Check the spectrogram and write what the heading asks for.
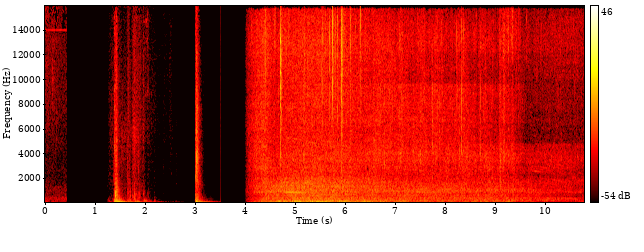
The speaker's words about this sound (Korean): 이 소리는 기후 위기를 심화시키는 내연기관차가 매캐한 매연을 뿜으며 지나가는 소리입니다.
